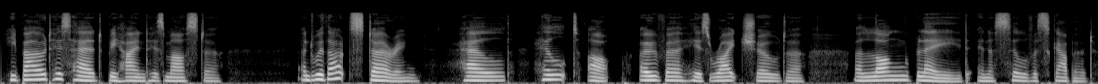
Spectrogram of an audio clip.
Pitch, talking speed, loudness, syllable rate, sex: 180 Hz, 130 wpm, -17 LUFS, 3.8 syllables/s, female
